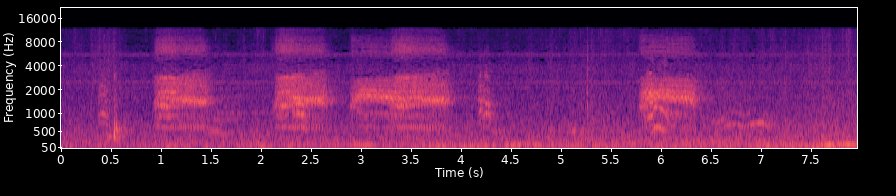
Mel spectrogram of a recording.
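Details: A gathering of gulls giving loud, harsh, nasal squalls, four long calls in quick succession, then a pause and one more, with steady low background noise.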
